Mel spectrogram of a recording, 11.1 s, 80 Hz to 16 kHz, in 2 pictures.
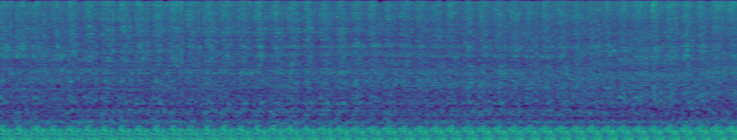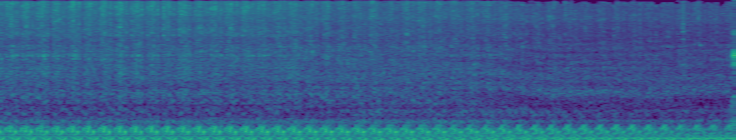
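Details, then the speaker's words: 2000 Mustang GT with a 4.6 two-valve V8 from a Crown Vic, new plugs and coils, first run: steady even throb with loud exhaust pulses, no knocks, ticks or misses; healthy smooth idle, no leaks. "to that thing fellas that thing just purrs man wow"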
